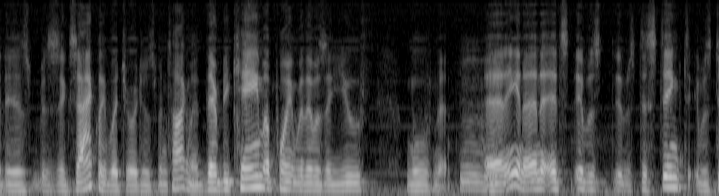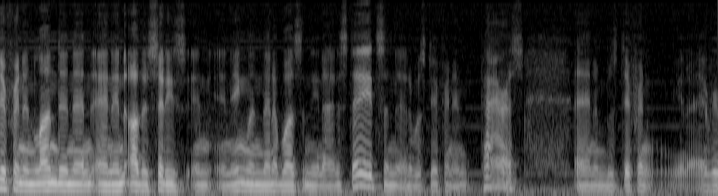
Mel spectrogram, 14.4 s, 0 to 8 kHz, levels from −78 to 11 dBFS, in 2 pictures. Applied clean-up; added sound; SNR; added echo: none; none; none; none.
